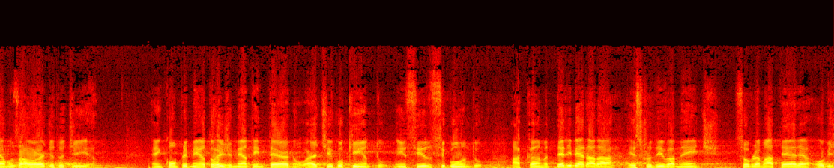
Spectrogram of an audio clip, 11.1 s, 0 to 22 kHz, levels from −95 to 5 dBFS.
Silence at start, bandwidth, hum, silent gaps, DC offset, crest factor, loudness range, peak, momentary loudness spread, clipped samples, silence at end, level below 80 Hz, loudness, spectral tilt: 0 s; 14.5 kHz; none; none; under 0.1%; 14 dB; 2 LU; 0 dBFS; 12 LU; under 0.1%; 0 s; -52 dBFS; -14 LUFS; -7 dB/octave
